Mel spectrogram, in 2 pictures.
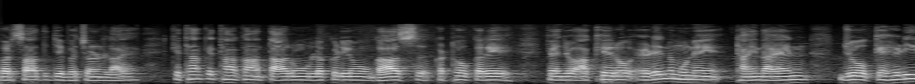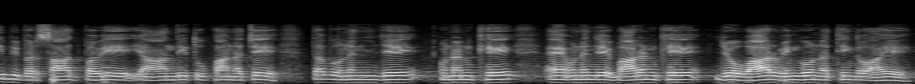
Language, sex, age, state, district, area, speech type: Sindhi, male, 60+, Gujarat, Kutch, rural, spontaneous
